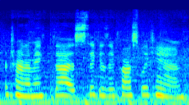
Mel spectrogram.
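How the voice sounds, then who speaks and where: A woman's voice: high voice, fairly even intonation, brisk, over music, poor audio. A middle-aged woman chatting casually and thinking aloud as she works outdoors in a bee yard, informal and exclamatory. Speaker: beekeeping vlogger. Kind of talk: casual chat while working.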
